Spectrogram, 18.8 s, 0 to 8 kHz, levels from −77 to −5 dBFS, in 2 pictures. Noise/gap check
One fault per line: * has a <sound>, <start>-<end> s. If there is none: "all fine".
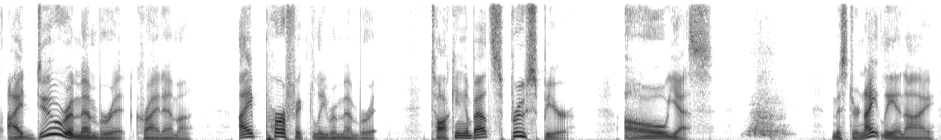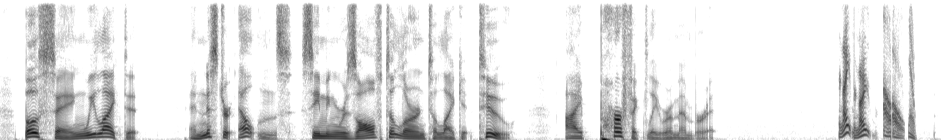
* has a sniff, 7.4-8.0 s
* has a chirp, 17.8-18.6 s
